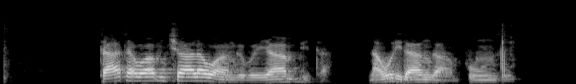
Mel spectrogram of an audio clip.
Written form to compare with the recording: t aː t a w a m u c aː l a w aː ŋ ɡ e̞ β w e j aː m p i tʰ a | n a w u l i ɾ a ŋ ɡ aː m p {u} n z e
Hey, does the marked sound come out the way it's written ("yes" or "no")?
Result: no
